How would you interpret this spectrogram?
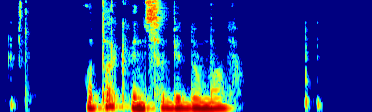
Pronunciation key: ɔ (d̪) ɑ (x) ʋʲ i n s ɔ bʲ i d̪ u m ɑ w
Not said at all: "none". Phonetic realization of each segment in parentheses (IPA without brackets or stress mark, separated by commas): t̪, k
